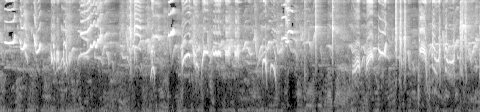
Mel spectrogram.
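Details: Oriental magpie-robin in 'gacor' full-isian song. Continuous high, chattering phrases of whistles, chips and quick trills, with frequent short pauses between bursts.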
